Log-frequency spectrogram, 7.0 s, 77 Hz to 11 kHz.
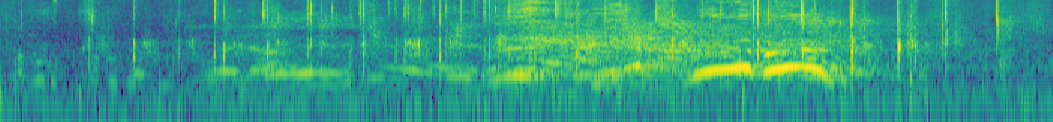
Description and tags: Group of people - Cheering - Outside - 01
A group of people (+/- 7 persons) cheering - exterior recording - Mono.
